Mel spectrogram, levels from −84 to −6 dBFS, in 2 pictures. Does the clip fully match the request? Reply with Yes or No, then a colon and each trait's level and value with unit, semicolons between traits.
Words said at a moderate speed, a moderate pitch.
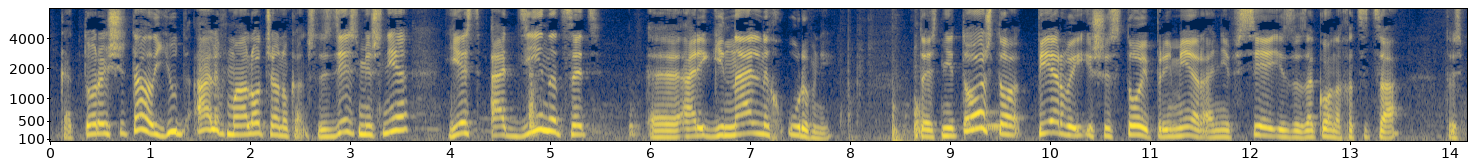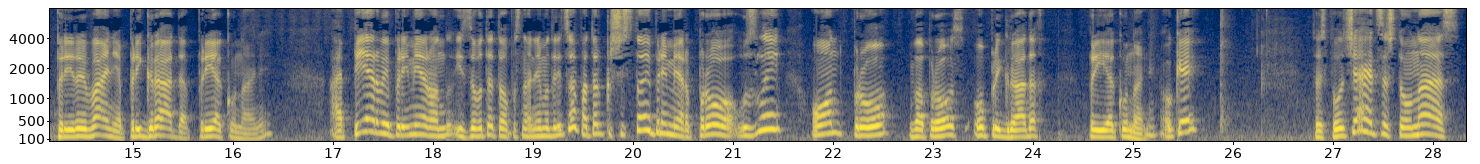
Yes: average, 135 wpm; medium, 175 Hz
